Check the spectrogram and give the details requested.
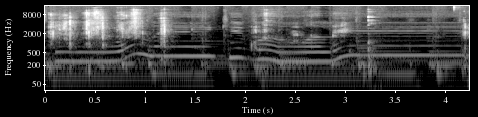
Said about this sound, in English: Okay, so shuffle these cards.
